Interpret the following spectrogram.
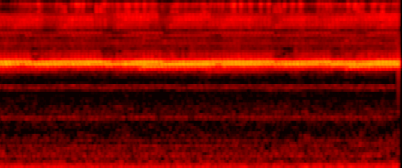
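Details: Night chorus of crickets in the countryside: a continuous bright, ringing trill at one high pitch, holding steady throughout, with only quiet background hiss.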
